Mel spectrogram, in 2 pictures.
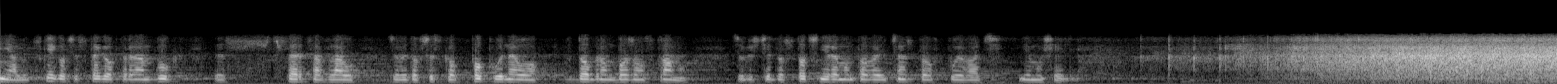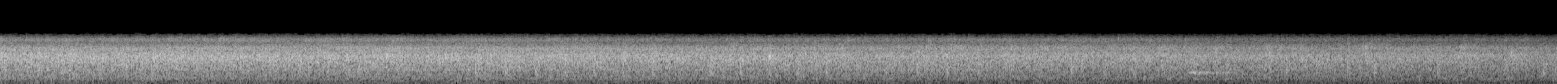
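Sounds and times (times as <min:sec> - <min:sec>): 
speech: 0:00.1 - 0:11.0
audience applause: 0:11.4 - 0:31.1.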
